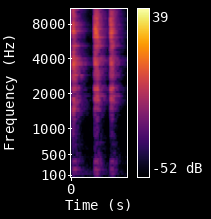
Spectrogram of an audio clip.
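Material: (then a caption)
Metal. Three light taps on the metal iron holder of a Hakko FX-888D soldering station, each a bright, short metallic tick with a faint ring that fades quickly. The holder sounds like metal rather than plastic, though it has a plastic bottom.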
